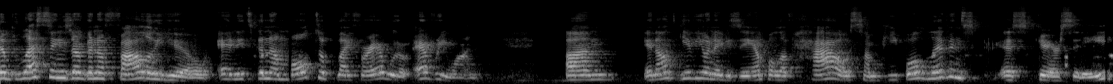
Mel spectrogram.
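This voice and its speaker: A woman with a high pitch talks at a moderate pace. Her pitch swings very widely. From North Macedonia. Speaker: leadership consultant. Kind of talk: panel discussion. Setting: live stream.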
